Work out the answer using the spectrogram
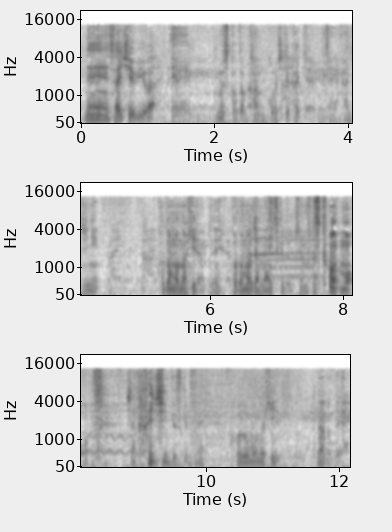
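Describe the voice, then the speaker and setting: A man's voice: sits low, moderate pace, creaky, a little mellow, soft background music. A middle-aged man, a musician, telling a travel story in a chatty, casual way, with many fillers and acted-out quotes.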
